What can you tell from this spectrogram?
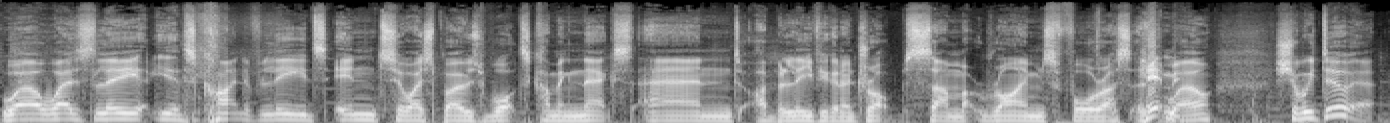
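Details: Adult male speaker; Normal speech.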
